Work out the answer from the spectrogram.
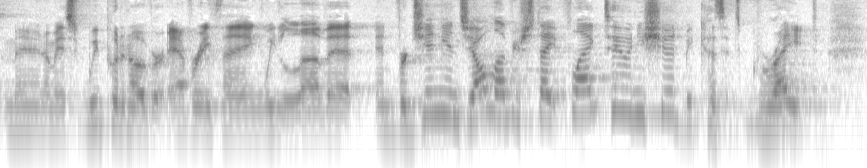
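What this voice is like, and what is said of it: South Carolina Southern accent. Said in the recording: “I'm from South Carolina ... maybe you picked it up from my accent”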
